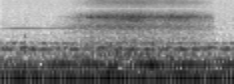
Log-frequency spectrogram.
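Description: Near silence with a faint, steady musical drone underneath; from a little under a second in, a soft breath is let out in a long exhale.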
